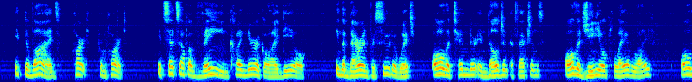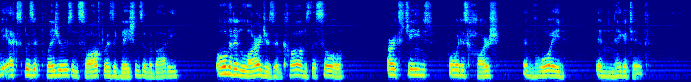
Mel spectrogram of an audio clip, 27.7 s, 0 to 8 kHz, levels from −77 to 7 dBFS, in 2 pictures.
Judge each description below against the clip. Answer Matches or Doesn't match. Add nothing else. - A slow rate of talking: Matches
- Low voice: Doesn't match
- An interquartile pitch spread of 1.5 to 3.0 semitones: Doesn't match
